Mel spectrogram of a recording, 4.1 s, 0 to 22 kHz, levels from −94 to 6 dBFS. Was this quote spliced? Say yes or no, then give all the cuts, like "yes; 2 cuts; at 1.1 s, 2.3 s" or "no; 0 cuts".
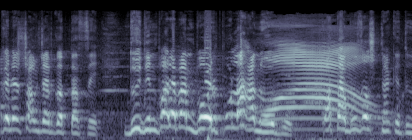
no; 0 cuts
